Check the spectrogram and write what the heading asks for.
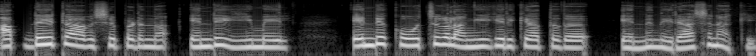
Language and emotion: Malayalam, sad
